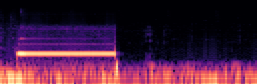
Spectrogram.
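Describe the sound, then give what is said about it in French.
Telephone line tone as a call is placed, a single steady mid-pitched beep lasting about a second, followed by near silence. “On appelle ton copain, il s'appelle Sacha”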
